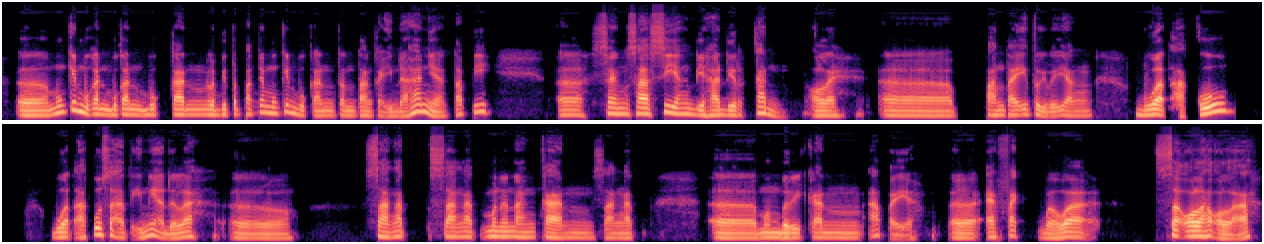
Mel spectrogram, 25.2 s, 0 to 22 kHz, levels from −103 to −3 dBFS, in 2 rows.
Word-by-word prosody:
eee, 115 -1 +3
mungkin 200 - +2
bukan 150 -4 +3
bukan 135 -3 +1
bukan 135 0 0
lebih 135 +1 -1
tepatnya, 190 - -3
mungkin 175 0 -1
bukan 115 -1 -4
tentang 115 -1 -2
keindahannya, 105 - 0
tapi, 190 - -4 0.7
eee, 125 0 -1
sensasi 160 +3 +2
yang 155 0 -1
dihadirkan 125 - 0 0.2
oleh, 115 -1 +1 0.4
eee, 115 -2 0 0.4
pantai 125 +2 0
itu, 130 -3 -1
gitu, 105 - -3
yang 110 -1 -4 0.5
buat 130 +3 +6
aku, 165 - +4 0.9
buat 125 0 +2
aku 115 +13 +2
saat 115 - -2
ini 150 +9 -1
adalah, 110 +5 0 0.3
eee, 100 -2 -3 0.8
sangat 135 +1 +1 0.2
sangat 130 -1 -1
menenangkan, 125 -5 0
sangat, 110 -1 -4 0.8
eee, 105 -2 +2
memberikan 115 0 0
apa, - - -4
ya, - - -6 0.4
eee, 105 -1 +2
efek 135 +4 -1 0.2
bahwa 120 +4 +2 0.6
seolah-olah 140 - +5
120 Hz, 100 wpm, -24 LUFS, 110-140 Hz, 0.9 s, buat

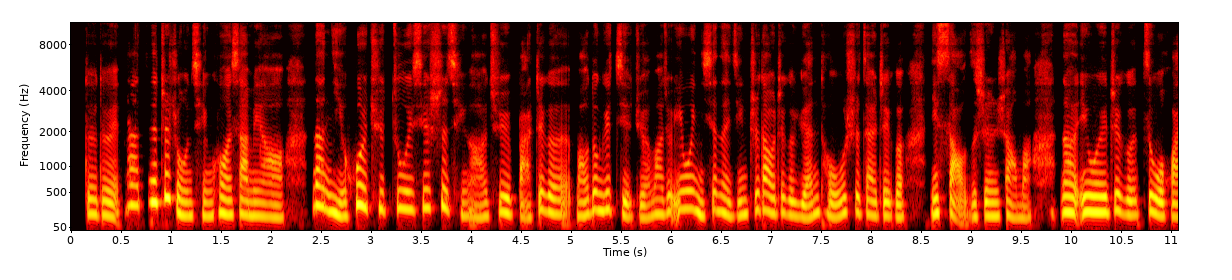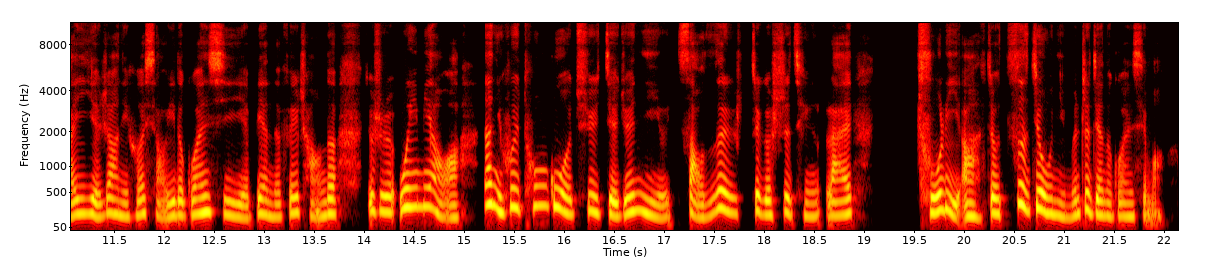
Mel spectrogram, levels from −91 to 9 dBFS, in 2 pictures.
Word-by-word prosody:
对 200 0 0
对， 180 -3 0
那 310 0 +1
在 350 +2 +6
这 420 - +8
种 180 - +1
情 175 0 -4
况 195 +1 +2
下 190 0 0
面 175 -1 -1
啊， 155 -1 -3 0.2
那 305 -1 +3
你 205 -7 +4
会 300 - +5
去 265 -1 -5
做 260 +2 -2
一 255 - -1
些 275 +3 -3
事 270 +1 -2
情 185 -8 -7
啊， 160 +2 -5
去 210 +4 +1
把 190 -5 -5
这 250 +10 -3
个 205 -4 0
矛 175 +2 -1
盾 250 -1 +1
给 250 - +1
解 180 -8 -2
决 155 -2 -5
吗？ 195 +3 -3
就 225 - -2
因 260 - -1
为 265 -2 0
你 195 - +2
现 250 +6 -5
在 210 - +1
已 175 - -2
经 180 +3 -2
知 240 +5 -4
道 235 -5 +1
这 210 - -4
个 185 - 0
源 165 +3 -1
头 180 -2 -1
是 220 -1 -4
在 190 -2 -2
这 175 0 +1
个 160 -1 -2 0.2
你 195 - +1
嫂 210 +1 0
子 165 - -4
身 175 +1 0
上 175 -4 -5
嘛， 150 +1 -7 0.3
那 215 -1 +4
因 220 +1 +6
为 220 0 +7
这 235 +2 0
个 185 -2 0
自 190 +5 -2
我 185 -4 +5
怀 170 0 -1
疑 200 +1 0
也 190 - +2
让 205 +1 -2
你 - - -3
和 185 +3 -4
小 180 -5 -6
姨 175 - +1
的 185 - +1
关 195 +5 +2
系 190 -6 -3
也 155 -2 -2
变 190 +3 -2
得 165 0 -6
非 210 +3 -1
常 180 -4 -7
地， 200 -1 +2 0.3
就 - - -1
是 225 -1 +1
微 285 +3 +3
妙 285 -3 -1
啊， 155 +1 -3 0.2
那 320 - +6
你 270 -8 +4
会 280 +5 +1
通 300 +4 -5
过 240 -10 +2
去 225 +3 -3
解 190 -4 +3
决 200 +5 +2
你 180 -10 -1
嫂 - - -1
子 180 +8 -6
的 270 - +4
呃， 245 - +4 0.2
这 235 - +2
个 185 - +1
事 205 +3 -2
情 175 -3 -8
来 180 +4 -1 0.6
处 215 +1 +4
理 235 -9 +2
啊， 170 +1 +1
就 210 - +4
自 260 - +2
救 235 -3 +5
你 175 -3 -3
们 180 +4 -3
之 250 +5 0
间 195 -3 +2
的 170 - -4
关 170 0 -4
系 - - -7
吗？ - - -10
195 Hz, 315 characters per minute, -22 LUFS, 175-230 Hz, 0.6 s, 这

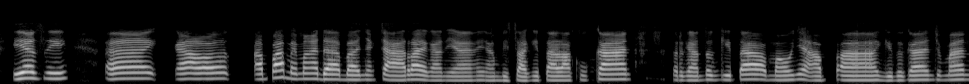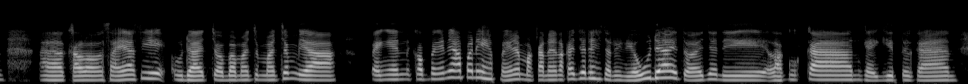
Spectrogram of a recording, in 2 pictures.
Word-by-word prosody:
Iya 270 +3 +7 0.2
sih, 265 -1 0 0.5
eee, 270 +2 +3 0.2
kalau 260 +2 +3 0.2
apa, 245 +5 +1
memang 260 0 -2
ada 245 - +6
banyak 215 -1 -1
cara 210 -1 +2 0.2
kan 190 0 -3
ya, - - -2 0.2
yang 185 -1 -7
bisa 185 0 -5
kita 195 +1 -5
lakukan, 235 +5 +2 0.5
tergantung 200 +1 -4
kita 210 +2 -4 0.3
maunya 210 +3 -1
apa 205 +2 -4 0.4
gitu 185 +1 -5
kan. 210 +1 +2
Cuman, 215 +2 -2 0.4
eee, 200 -1 +1
kalau 200 +1 +2
saya 205 +1 0
sih 280 -1 -3 0.2
udah 205 -2 +2
coba 205 -1 0
macam-macam 210 +4 -3
ya, 215 -2 +4 0.6
pengen 230 +2 -3
kepengennya 250 +6 -1
apa - - +1
nih? 300 -4 0
Pengennya 210 +4 -2
makan 210 -1 -2
enak 215 +1 -3
aja 250 +3 +1
deh, 280 -1 -1 0.4
ya - - +4
udah 300 +3 +5
itu 255 -8 -2
saja 200 +5 -1
dilakukan, 200 +2 +1 0.2
kayak 185 -2 -2
gitu 200 +1 -4
kan. 190 +1 -2
215 Hz, 145 wpm, -23 LUFS, 200-245 Hz, 0.6 s, Iya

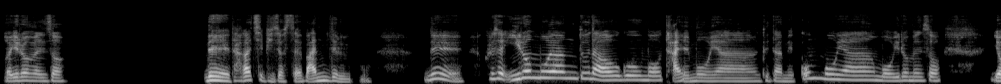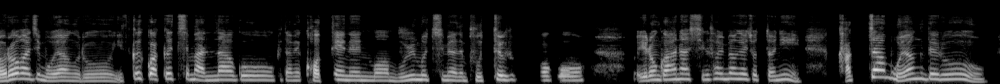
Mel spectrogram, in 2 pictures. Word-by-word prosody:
막 150 - -1
이러면서. 160 -3 -2 1.3
네. 175 -3 +5
다 - - -6
같이 190 +2 +3
빚었어요 140 -2 -5
만들고. 170 -8 -1 0.5
네. 235 - -2 0.2
그래서 260 0 +1
이런 255 +8 +3
모양도 295 -2 +2
나오고 205 -2 +2
뭐 195 -1 -2
달 150 -6 +1
모양 150 -1 -5
그다음에 150 -4 -6
꽃 - - -3
모양 215 -7 -1
뭐 170 -2 -2
이러면서 180 0 -4 0.5
여러 170 +10 +7
가지 245 -3 +2
모양으로 165 -2 -1
이 - - -8
끝과 255 -1 +4
끝이 255 -1 -1
만나고 205 0 +1
그다음에 185 -3 -6
겉에는 195 +2 +1
뭐 180 0 -1
물 175 +6 -1
묻히면은 200 -4 -1
붙을 200 +4 0 0.2
거고 190 0 -1 0.5
이런 205 +4 +2
거 220 - +3
하나씩 235 -1 +1
설명해 255 0 +1
줬더니 215 0 -3 0.4
"각자 340 -1 +4
모양대로 235 - +1
195 Hz, 285 characters per minute, -23 LUFS, 170-230 Hz, 1.3 s, 여러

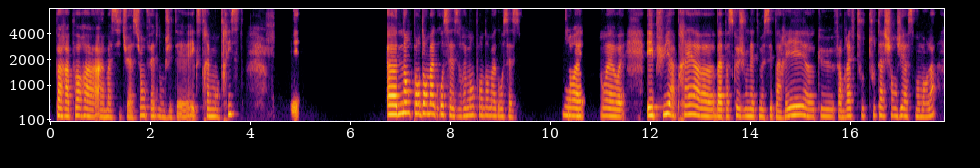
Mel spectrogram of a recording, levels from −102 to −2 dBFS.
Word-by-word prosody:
par 205 -2 +2
rapport 205 +2 -1
à 185 -2 +1
à 180 - 0
ma 175 0 -5
situation, 165 +4 +3
en - - -4
fait 195 -2 -5
donc 180 -3 -10
j'étais 90 - -7
extrêmement 190 -3 +1
triste. 245 +5 +4 1.1
Et - - -2 1.8
Heu, 245 0 +10
non, 275 +2 +4
pendant 260 -1 +2
ma 255 -1 +3
grossesse, 220 -4 +1
vraiment, 205 +4 -4
pendant 215 -1 -7
ma 200 -1 -5
grossesse. 180 -3 -5 0.9
Ouais, 205 -3 +2 0.4
ouais 205 -2 -1
ouais, 180 -1 -1 0.4
et 215 +1 +6
puis 235 +4 +1
après, 240 0 -1 0.4
heu, - - -6
bah, 185 -1 +2
parce 185 0 +3
que 215 - -4
je 185 -1 -6
venais 190 -1 -2
de 185 +1 -9
me 180 - -4
séparer, 195 +6 +1
heu, 185 -1 -5
que 190 -2 -7
enfin 180 -1 -4
bref, 195 +3 -3
tout 200 - -10
tout 210 +1 -13
a 210 -1 -2
changé 205 0 -3
à 190 - -3
ce 185 0 -4
moment-là, 180 +6 -6
195 Hz, 160 wpm, -22 LUFS, 185-215 Hz, 1.8 s, Heu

